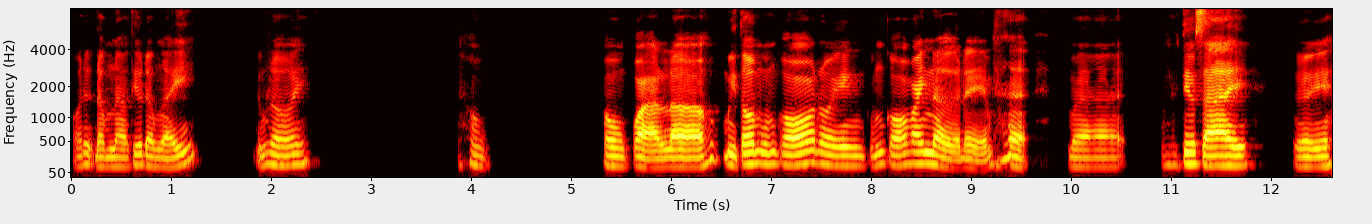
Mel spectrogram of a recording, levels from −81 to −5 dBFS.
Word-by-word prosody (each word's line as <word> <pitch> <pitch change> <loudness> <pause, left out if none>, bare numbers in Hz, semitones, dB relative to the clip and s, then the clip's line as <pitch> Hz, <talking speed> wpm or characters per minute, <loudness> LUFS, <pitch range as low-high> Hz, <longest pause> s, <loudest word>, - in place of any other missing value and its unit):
có - - -14
được 150 - -7
đồng 120 0 -6
nào 120 -1 -5
tiêu 145 +3 -5
đồng 125 -3 -5
ấy. 120 +7 -4 0.6
Đúng 135 - -11
rồi. 145 +2 -4 1.6
Hông. 140 -5 -12 1.1
Hậu 130 -2 -1
quả 115 -4 +4
là 120 0 +4 0.2
mì 140 - -2
tôm 155 +2 +2
cũng 155 - -2
không 155 - -6
có, 150 +3 +4
rồi 135 -3 -2
cũng 145 +5 -8
có 140 -1 0
vay 160 0 +2
nợ 125 -9 +1
để 105 -2 -3
mà 275 +4 0 0.4
mà 120 -1 -5 0.9
tiêu 155 0 +2
xài 135 -1 +6 0.4
rồi 125 +1 -3
135 Hz, 140 wpm, -22 LUFS, 120-150 Hz, 1.6 s, xài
